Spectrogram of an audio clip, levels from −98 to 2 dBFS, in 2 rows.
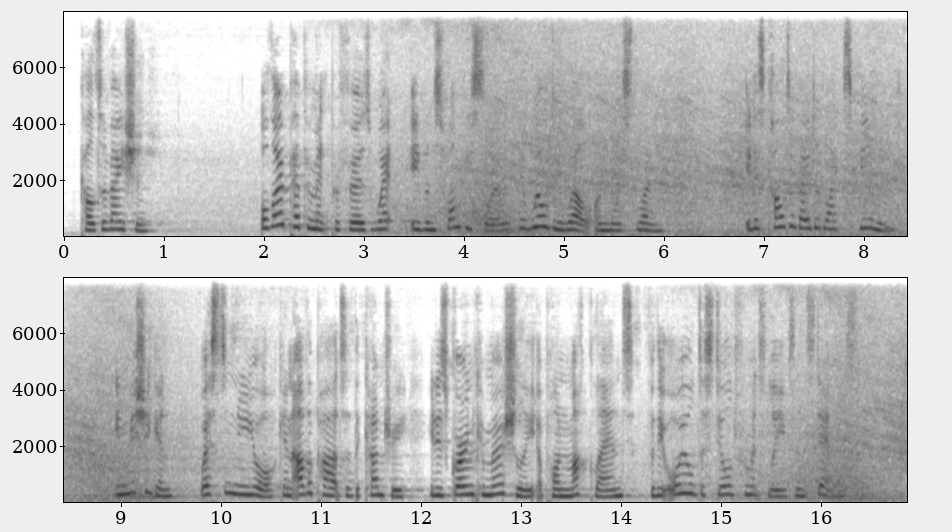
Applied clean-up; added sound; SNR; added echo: none; Train; 12 dB; reverberation time 1.1 s.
